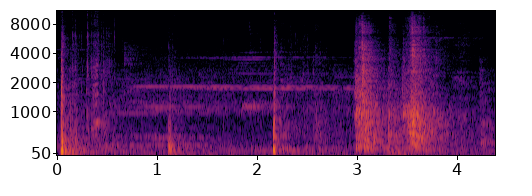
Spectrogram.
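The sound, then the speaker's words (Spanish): A door is shut: a few sharp wooden thuds and clunks spaced about a second apart, then a brief scraping rush of movement as it settles closed. “Cierra esa puerta. ¿Quieres?”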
